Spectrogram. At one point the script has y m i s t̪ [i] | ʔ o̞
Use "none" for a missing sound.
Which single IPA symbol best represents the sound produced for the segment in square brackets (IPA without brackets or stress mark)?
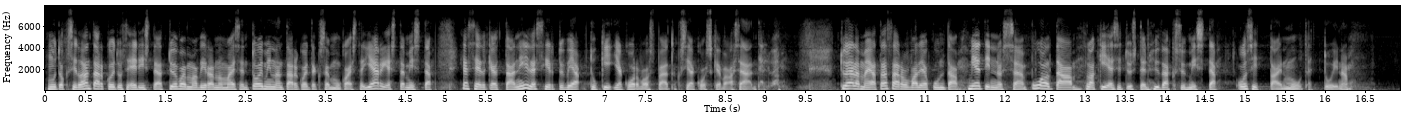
æ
